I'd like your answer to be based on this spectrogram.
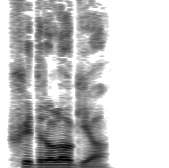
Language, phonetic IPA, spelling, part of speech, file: Polish, [ˌxɨdrɔˈlɔɟja], hydrologia, noun, Pl-hydrologia.ogg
